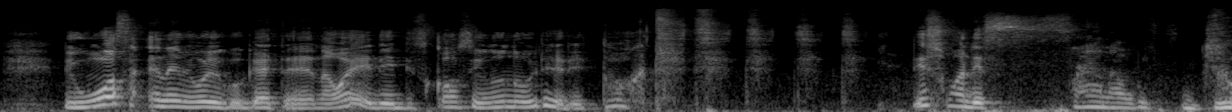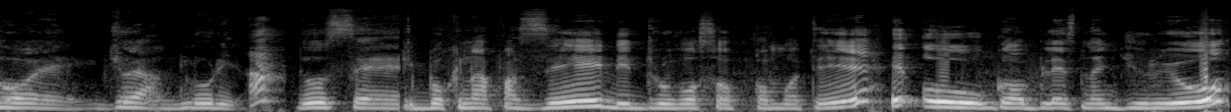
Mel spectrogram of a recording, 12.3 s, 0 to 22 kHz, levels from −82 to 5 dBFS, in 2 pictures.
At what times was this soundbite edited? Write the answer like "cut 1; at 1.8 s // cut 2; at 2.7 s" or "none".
cut 1; at 4.4 s // cut 2; at 10.6 s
